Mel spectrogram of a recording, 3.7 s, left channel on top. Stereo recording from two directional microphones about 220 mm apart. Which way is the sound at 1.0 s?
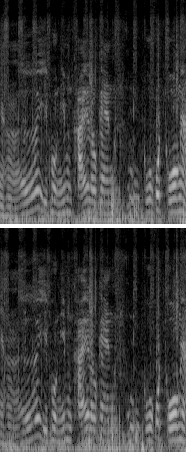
50° left (ahead or behind).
